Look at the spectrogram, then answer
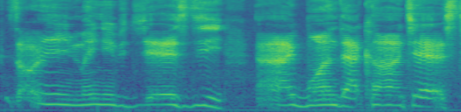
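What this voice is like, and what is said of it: Imitates another person's voice. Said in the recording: “That's my Jesse impersonation.”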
